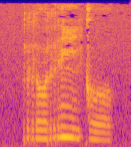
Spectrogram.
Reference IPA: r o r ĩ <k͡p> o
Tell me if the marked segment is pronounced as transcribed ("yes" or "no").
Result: no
